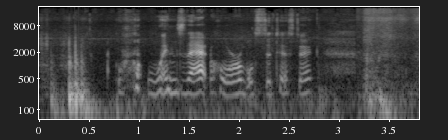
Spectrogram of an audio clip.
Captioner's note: chuckles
